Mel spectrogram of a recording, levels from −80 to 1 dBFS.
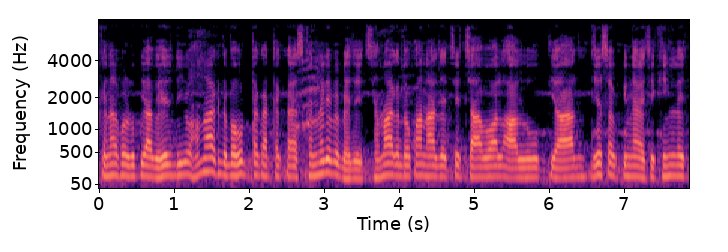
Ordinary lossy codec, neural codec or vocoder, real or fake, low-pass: none; codec, 16 kHz, 8 kbps, FreqCodec, larger model; fake; 7.2 kHz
